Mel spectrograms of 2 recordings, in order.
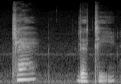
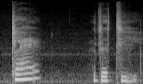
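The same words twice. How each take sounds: First: The first syllable has a short 'a' sound. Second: The first syllable has a short 'a' sound.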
